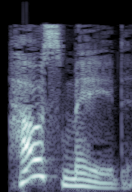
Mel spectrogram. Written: housemaid

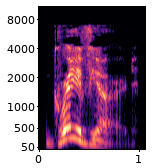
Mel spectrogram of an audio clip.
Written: graveyard

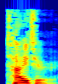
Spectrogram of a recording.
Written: titer

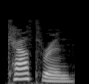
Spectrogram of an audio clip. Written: cathryn

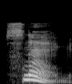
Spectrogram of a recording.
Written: snag

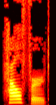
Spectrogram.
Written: halford

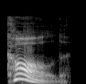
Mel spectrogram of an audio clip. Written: called

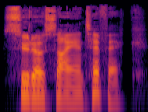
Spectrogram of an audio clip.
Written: pseudoscientific

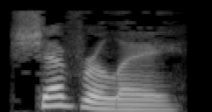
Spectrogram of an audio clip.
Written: chevrolet

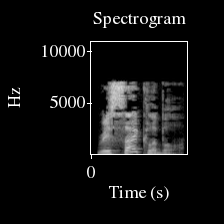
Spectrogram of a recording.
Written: recyclable

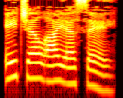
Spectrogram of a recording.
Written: hlisa

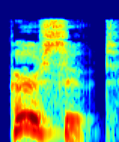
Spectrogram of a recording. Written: hirsute

